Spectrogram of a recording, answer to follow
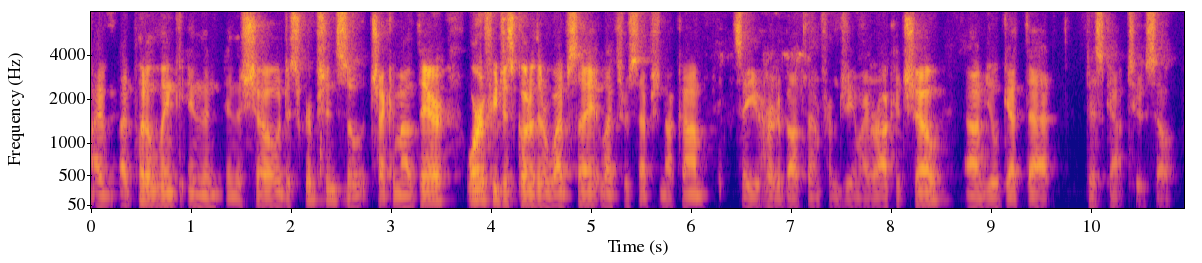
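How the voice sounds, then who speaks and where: A man's voice: lowish voice, fairly bright tone. A man hosting an interview show, asking long rambling questions full of fillers. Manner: rambling questions full of "you know" and restarts. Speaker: podcast host and immigration lawyer.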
